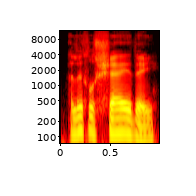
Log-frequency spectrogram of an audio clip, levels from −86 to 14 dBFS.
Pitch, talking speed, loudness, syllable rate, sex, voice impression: 105 Hz, 180 wpm, -16 LUFS, 6.2 syllables/s, male, masculine, adult-like, thick, cool, slightly intellectual, slightly calm, slightly wild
